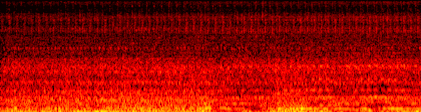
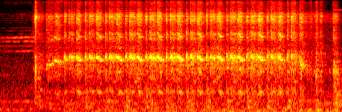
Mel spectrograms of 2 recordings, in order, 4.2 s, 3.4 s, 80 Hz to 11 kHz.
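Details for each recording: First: Suzuki Access BS6 scooter with a manual idle adjuster fitted, set to lowest steady beat without vibration: low, steady single-cylinder putter holding an even pace; normal idle. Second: Suzuki Access BS6 scooter that slows and stalls while riding and starts only with throttle: starter whirs about three seconds at closed throttle without firing; TP/idling sensor fault.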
